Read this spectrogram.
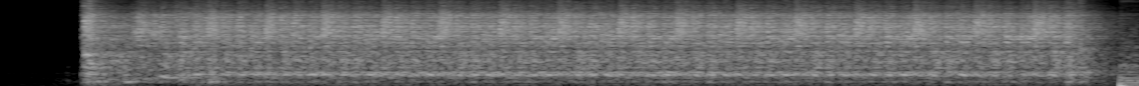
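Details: A "KITT" Knight Rider replica that stalled and showed "off" on its display now won't start. The starter churns steadily for about five seconds without the engine catching. The old fuel filter was heavy and possibly clogged. Cranks, no start.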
